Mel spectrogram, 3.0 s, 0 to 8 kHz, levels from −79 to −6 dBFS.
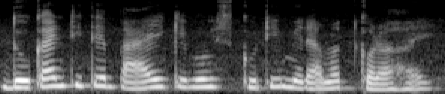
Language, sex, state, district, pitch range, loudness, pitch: Bengali, female, West Bengal, Cooch Behar, 195-245 Hz, -17 LUFS, 225 Hz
